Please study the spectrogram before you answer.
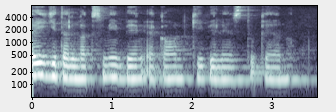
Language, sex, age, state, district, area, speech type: Manipuri, male, 18-30, Manipur, Thoubal, rural, read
